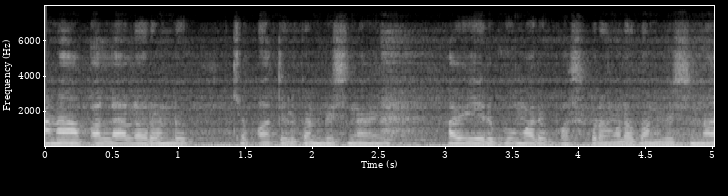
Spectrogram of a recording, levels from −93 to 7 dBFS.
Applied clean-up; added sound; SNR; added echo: none; none; none; reverberation time 2.1 s.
